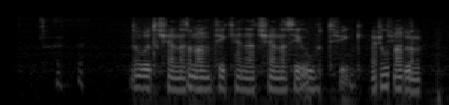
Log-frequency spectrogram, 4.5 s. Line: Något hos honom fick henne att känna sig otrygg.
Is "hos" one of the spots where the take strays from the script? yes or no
yes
